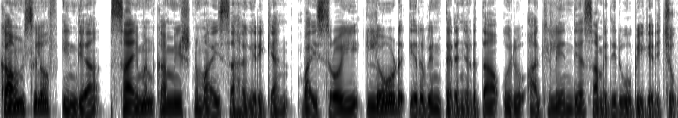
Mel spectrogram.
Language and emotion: Malayalam, neutral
